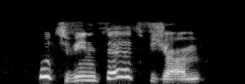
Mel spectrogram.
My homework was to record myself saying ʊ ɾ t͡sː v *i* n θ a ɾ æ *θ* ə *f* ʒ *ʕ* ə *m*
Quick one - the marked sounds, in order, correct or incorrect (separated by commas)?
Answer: correct, correct, correct, correct, correct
